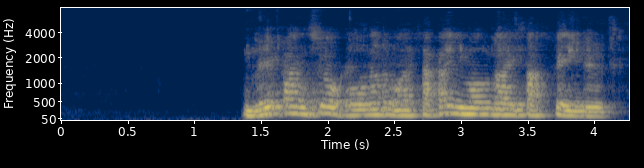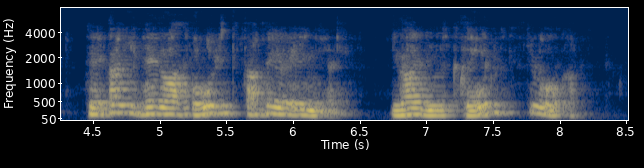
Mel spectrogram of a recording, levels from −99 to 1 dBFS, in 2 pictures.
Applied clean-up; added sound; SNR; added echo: neural mask model DeepFilterNet 3.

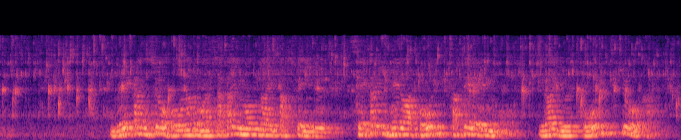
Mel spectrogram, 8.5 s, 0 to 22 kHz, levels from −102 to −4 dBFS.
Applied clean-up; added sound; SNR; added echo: none; Bathtub (filling or washing) / Gurgling; 19 dB; reverberation time 0.7 s.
